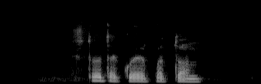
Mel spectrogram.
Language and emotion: Russian, neutral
